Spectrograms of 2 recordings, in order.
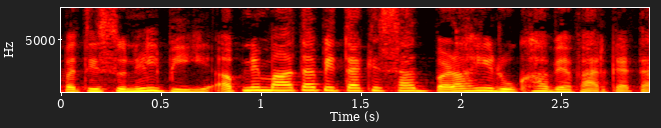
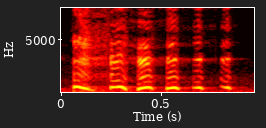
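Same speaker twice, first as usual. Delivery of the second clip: mocking laugh.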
